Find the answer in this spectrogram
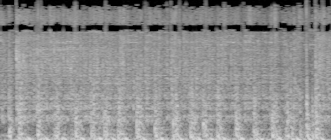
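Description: Dhumal band drumming: large stick-beaten drums played in a fast, even beat over a steady deep bass.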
